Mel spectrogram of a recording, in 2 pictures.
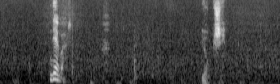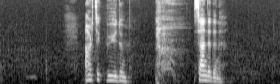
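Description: A young woman speaks quietly and tensely.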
